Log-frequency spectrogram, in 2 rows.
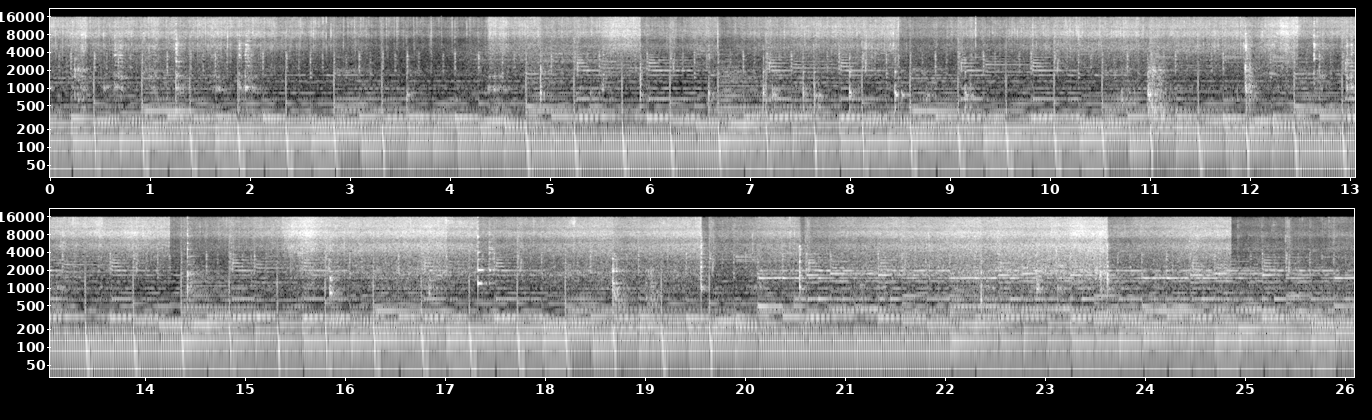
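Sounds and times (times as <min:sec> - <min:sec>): food sizzling in a frying pan: 0:00.0 - 0:24.9
background music: 0:00.0 - 0:26.0
utensil knocking on pan: 0:06.6 - 0:09.3, 0:10.9 - 0:11.2.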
